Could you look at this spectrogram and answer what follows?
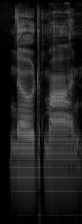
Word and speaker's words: nodemon: If anyone can tell me how to pronounce it, if it's NodeMon or NodeDaemon or any some other variation. So we can just install it globally. NodeMon. Okay, awesome. Thank you.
